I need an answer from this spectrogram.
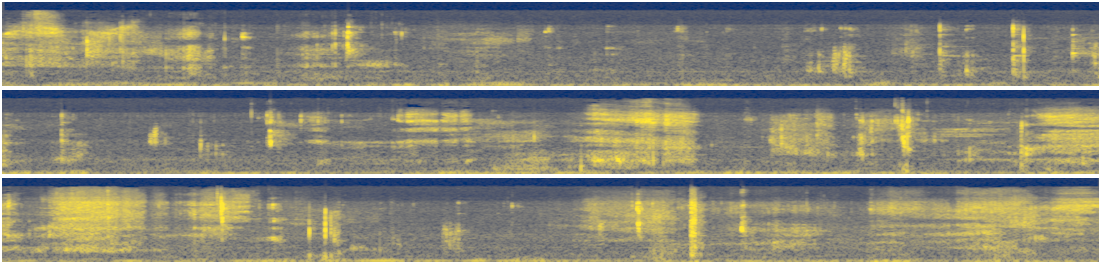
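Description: Close-miked wet chewing of a mouthful of black bean noodles in jjajang sauce, with many small mouth clicks. About eight seconds in, a slurp as more noodles are sucked in from the chopsticks.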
